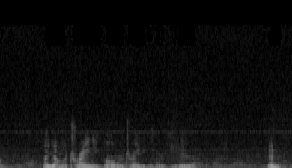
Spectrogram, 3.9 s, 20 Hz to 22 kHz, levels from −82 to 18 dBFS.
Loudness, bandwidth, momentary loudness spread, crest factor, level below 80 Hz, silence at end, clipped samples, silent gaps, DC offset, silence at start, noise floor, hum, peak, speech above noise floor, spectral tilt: -34 LUFS; 19 kHz; 23 LU; 20 dB; -58 dBFS; 0 s; under 0.1%; none; under 0.1%; 0 s; -55 dBFS; none; -14 dBFS; 22 dB; -7.5 dB/octave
